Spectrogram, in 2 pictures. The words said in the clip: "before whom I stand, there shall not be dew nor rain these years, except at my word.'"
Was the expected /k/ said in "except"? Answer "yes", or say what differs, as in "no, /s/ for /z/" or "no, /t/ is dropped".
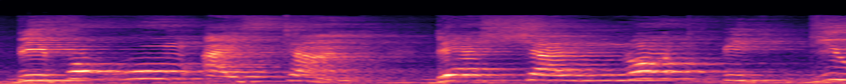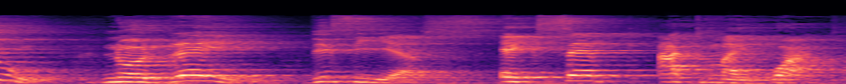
yes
